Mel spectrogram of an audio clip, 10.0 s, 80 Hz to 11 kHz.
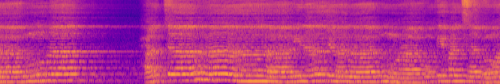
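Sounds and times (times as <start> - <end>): man reciting melodically: 0.0 - 10.0.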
